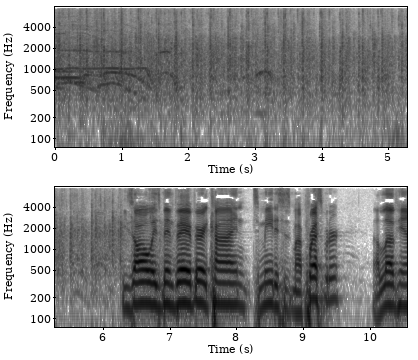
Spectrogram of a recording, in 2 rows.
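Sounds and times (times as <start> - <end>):
church audience round of applause: 0.0 - 7.2
speech: 6.3 - 10.5.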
